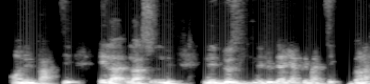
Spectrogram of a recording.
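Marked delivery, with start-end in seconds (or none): none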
